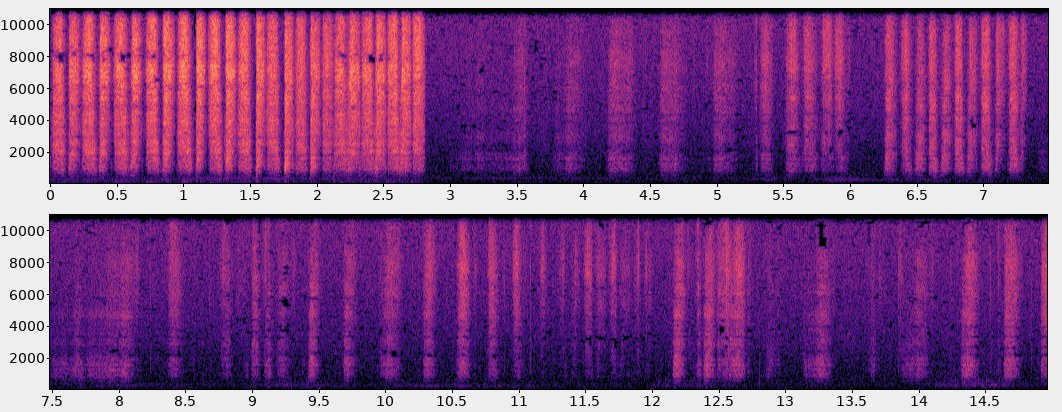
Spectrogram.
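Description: A felt marker tip, held by fingertips with long painted nails, rubs back and forth on a flat paper coloring page resting on a dark board, filling in black stripes. A loud, dense, bright scratching runs for about three seconds, then drops to quieter quick strokes with a louder burst near the middle. Light, brisk scribbles continue to the end.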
